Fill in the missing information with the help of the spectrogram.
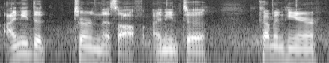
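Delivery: usual speaking voice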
